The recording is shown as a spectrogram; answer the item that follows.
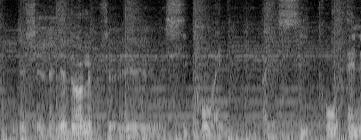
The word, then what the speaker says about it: Citroën: Entonces el vendedor le puso Citroën, ¿vale? Citroën. Entonces en francés se escribe con una diéresis, porque si no se diría Citroën, Citroën, ¿vale?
